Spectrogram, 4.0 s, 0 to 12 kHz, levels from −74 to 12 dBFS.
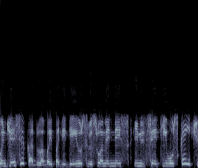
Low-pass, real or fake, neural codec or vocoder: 7.2 kHz; real; none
